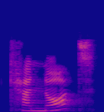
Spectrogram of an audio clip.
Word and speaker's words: cannot: that now we have cannot can't hear the n is silent the first end not the second okay cannot when we pronounce it we can only hear one sound of n okay like it's only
